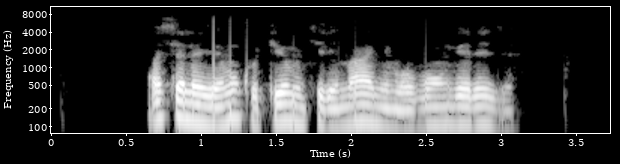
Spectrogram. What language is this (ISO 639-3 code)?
lug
